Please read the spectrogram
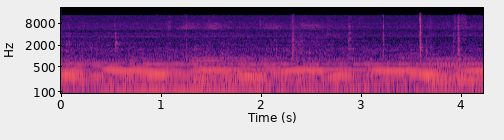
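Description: Soft background music of slow, sustained chords that change gradually, with several faint clicks in the second half.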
